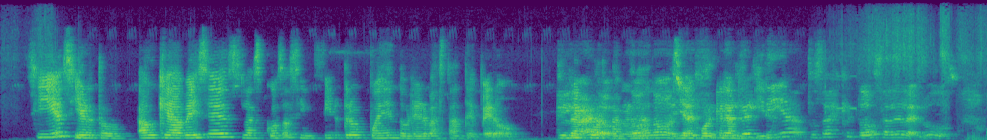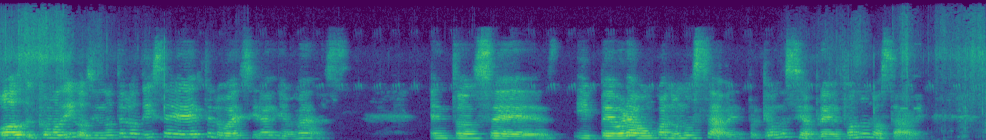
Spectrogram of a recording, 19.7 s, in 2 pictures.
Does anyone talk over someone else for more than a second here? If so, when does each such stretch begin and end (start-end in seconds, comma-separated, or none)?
5.6-7.7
